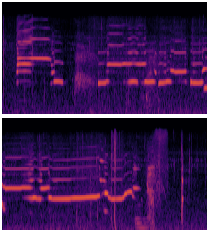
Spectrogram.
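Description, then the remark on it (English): A flute plays a slow, wandering tune of breathy, sustained notes that slide and step between pitches, pausing briefly between phrases before a final short, higher flourish. “It's a magic flute from my dad's shop.”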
